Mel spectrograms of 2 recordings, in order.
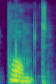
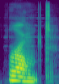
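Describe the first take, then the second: First: The R after the P is left out. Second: The R after the P is clearly pronounced. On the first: The speaker calls it wrong. "Not prompt. Usually prompt. Um, the letter R are removed completely" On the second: The speaker calls it right. "both the P, the letter P and the letter R are clearly pronounced"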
